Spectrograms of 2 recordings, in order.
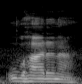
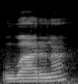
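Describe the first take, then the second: First: उभारना with a breathy aspirated bh and a falling end; teacher's contrast demo of उभारना; careful pronunciation. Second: उबारना with a plain unaspirated b and a rising end; teacher's contrast demo of उबारना; careful pronunciation. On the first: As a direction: push air after the bh in उभारना. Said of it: "जरा सा बस अंतर हो रहा है". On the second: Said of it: "देखिए फिर से एक बार देख लेते हैं". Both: Shown as a demonstration.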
